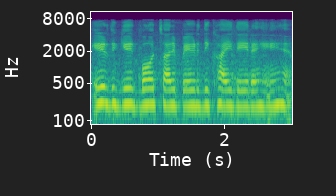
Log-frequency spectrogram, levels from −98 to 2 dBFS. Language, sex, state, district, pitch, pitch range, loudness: Hindi, female, Haryana, Charkhi Dadri, 190 Hz, 185-200 Hz, -15 LUFS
